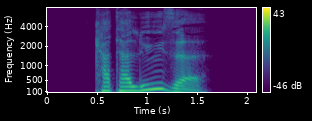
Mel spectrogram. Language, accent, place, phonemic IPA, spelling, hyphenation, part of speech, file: German, Germany, Berlin, /kataˈlyːzə/, Katalyse, Ka‧ta‧ly‧se, noun, De-Katalyse.ogg
- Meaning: catalysis (chemistry: the increase of the rate of a chemical reaction induced by a catalyst)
